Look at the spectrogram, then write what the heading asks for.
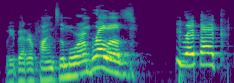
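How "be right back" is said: high, loud call while dashing off; hurried chirpy exit. Acted. Hurrying off to fetch.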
